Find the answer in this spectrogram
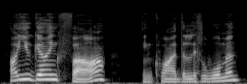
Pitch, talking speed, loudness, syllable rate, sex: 165 Hz, 195 wpm, -18 LUFS, 6.8 syllables/s, male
